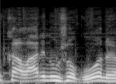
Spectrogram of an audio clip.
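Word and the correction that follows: Calleri: É Caleri o nome dele. Gostei muito da sua pronúncia.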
